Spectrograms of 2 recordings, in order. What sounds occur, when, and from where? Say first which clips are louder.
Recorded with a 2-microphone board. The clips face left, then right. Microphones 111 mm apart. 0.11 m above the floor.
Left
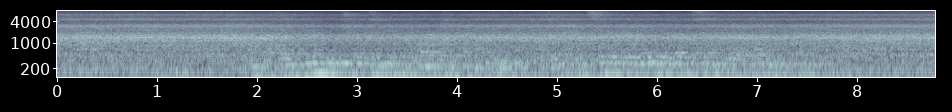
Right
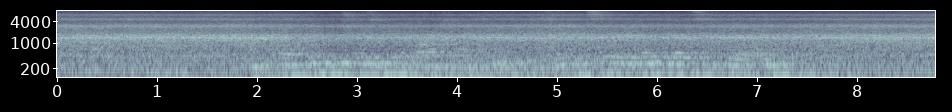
0.0 s running water: even; 35° left (ahead or behind), 1.0 m
1.9 s a man speaking: even; 5° right (ahead or behind), 1.6 m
